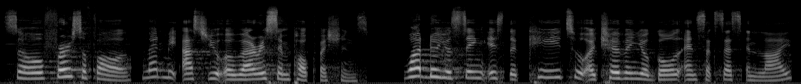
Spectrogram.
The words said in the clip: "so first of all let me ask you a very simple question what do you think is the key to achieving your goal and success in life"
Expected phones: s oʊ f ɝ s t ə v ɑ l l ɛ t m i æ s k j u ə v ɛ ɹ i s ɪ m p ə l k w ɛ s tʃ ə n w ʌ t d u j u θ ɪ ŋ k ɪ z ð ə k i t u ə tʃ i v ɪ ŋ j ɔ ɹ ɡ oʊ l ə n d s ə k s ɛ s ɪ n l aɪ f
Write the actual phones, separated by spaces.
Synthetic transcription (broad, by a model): s oʊ f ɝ s t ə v ɑ l l ɛ t m i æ s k j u ə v ɛ ɹ i s ɪ m p ə l k w ɛ s tʃ ə n w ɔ t d u j u s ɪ ŋ ɪ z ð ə k i t u ə tʃ i v ɪ ŋ j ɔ ɡ oʊ l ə n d s ə k s ɛ s ɪ n l aɪ f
